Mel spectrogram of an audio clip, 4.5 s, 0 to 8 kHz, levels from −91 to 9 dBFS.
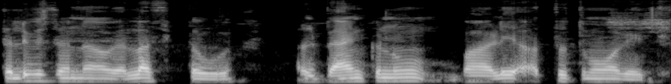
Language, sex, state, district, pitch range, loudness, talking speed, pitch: Kannada, male, Karnataka, Dharwad, 105-115 Hz, -17 LUFS, 95 wpm, 110 Hz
